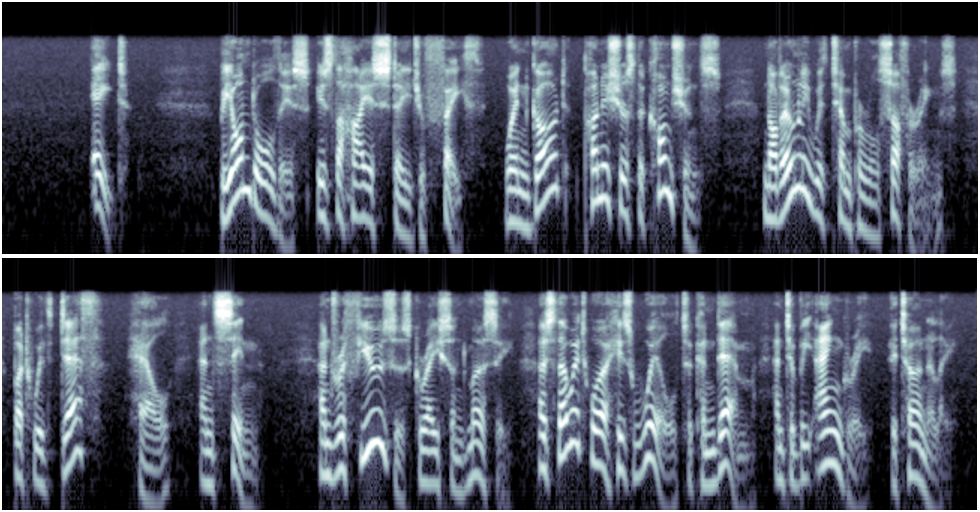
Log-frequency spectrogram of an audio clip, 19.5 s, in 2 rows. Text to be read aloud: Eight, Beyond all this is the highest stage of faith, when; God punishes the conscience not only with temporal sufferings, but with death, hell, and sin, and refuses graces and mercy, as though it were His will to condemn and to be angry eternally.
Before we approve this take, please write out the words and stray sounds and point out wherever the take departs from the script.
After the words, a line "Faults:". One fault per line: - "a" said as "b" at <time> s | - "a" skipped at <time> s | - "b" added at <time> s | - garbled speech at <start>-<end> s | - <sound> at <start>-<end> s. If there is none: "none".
Eight, Beyond all this is the highest stage of faith, when; God punishes the conscience not only with temporal sufferings, but with death, hell, and sin, and refuses grace and mercy, as though it were His will to condemn and to be angry eternally.
Faults:
- "graces" said as "grace" at 13.8 s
